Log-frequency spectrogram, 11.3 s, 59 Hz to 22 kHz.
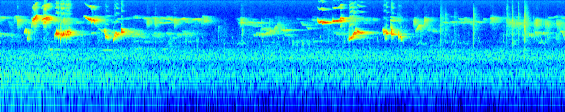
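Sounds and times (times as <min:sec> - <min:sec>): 
steady hiss: 0:00.0 - 0:02.5
Eurasian Wren singing in an autumn woodland park: 0:00.0 - 0:02.6.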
